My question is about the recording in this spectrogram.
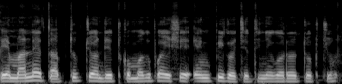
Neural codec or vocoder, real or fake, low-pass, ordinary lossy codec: codec, 44.1 kHz, 7.8 kbps, Pupu-Codec; fake; 19.8 kHz; none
